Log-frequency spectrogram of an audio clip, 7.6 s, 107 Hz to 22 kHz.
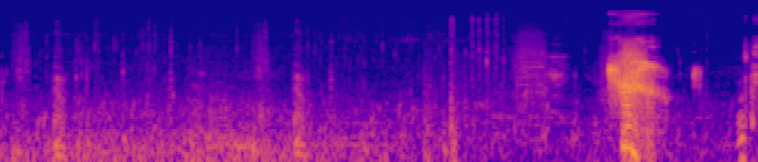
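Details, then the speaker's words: Single loud, explosive sneeze from a gamer breaking through game sounds and background noise during a PS4 let's-play, followed by "Excuse me." "Excuse me. You did not hear that sneeze."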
